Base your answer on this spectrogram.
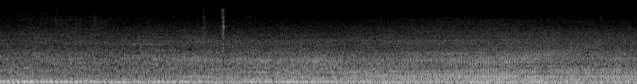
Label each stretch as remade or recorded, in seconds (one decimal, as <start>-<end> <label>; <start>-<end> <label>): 0.0-2.7 recorded; 2.7-3.6 remade; 3.6-6.4 recorded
